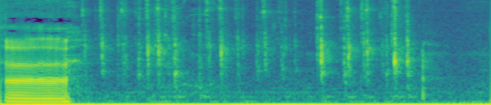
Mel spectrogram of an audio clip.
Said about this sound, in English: Oh, no, I actually typed in Activision into the news section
